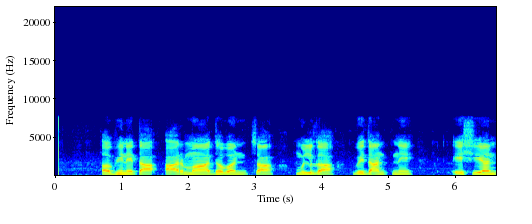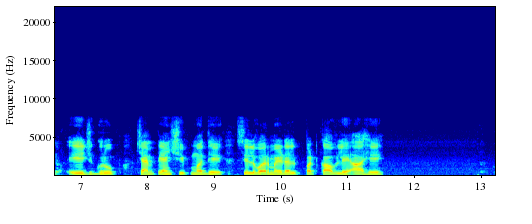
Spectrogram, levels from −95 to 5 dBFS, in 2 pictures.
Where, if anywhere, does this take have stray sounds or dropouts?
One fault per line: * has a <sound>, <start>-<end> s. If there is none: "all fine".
all fine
